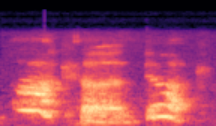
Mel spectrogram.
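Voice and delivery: high, slow exasperated curse; comic dismay; stunned disbelief. Real, not acted. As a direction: drag it out in shock. Shocked at damage.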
